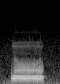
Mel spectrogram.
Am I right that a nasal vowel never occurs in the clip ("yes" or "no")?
no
